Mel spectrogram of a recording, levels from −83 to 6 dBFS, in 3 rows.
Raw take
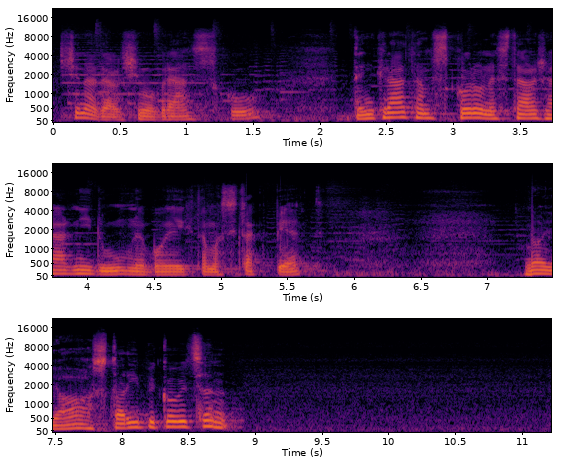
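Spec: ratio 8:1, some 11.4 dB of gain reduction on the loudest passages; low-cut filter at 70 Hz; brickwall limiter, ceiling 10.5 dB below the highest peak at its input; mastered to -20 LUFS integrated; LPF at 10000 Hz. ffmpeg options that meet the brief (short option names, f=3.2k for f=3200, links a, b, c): -af "highpass=70,lowpass=10k,acompressor=threshold=-31dB:ratio=8,volume=20.5dB,alimiter=limit=-9.5dB:level=0:latency=1"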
